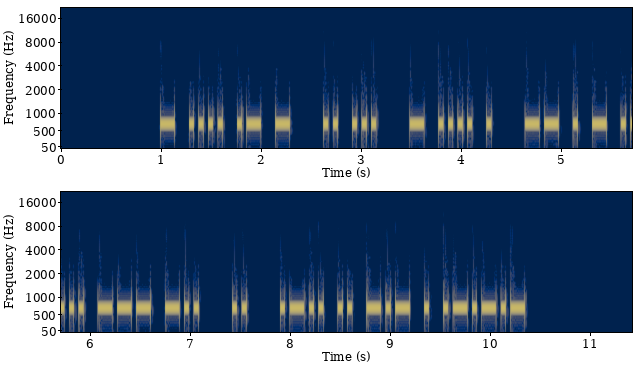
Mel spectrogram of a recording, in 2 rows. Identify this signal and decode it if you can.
Morse code, heard as a keyed tone, about 25 wpm, 700 Hz. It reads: THAT IS THE METHOD I LIKE.
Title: Sentences from Top 1000 Words - Review Part 3 - 25wpm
